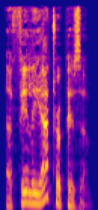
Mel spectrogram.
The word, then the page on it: apheliotropism: British English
